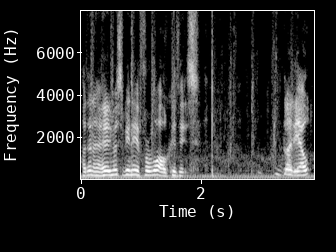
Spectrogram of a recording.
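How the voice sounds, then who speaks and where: High-voiced British man talking while running outdoors. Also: fairly even intonation, fairly quick, gravelly, a bit bright. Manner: hesitant, rambling, thinking aloud. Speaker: running vlogger. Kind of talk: casual unscripted vlog chat. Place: outdoors on a rural riverside footpath. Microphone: handheld phone or recorder on the move. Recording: noisy outdoor handheld recording, clicks.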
